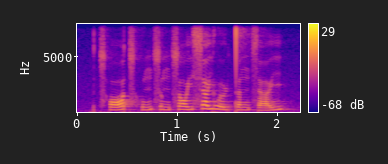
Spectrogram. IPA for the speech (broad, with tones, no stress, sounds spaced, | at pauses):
t͡sʰ ɔː˨˥ t͡sʰ ʊ˨˥ ŋ s ʊ˨ ŋ s ɔː˧ j s ɐ˥ j w ɵ˨ ɥ t̪ ɐ˨ ŋ s ɐ˨˥ j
